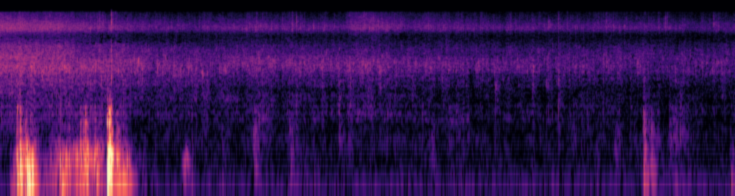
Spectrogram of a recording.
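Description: Chicken pieces sizzling in hot oil in a cast-iron skillet, a steady hiss. In the first two seconds a few loud knocks of metal tongs and pan are heard, the loudest just before the two-second mark. After that the sizzle goes on more quietly.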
